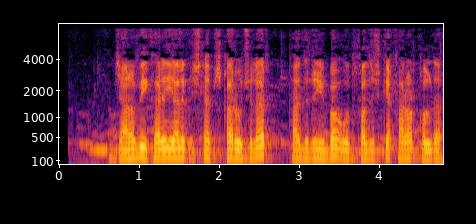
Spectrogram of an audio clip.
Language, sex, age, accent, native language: Uzbek, male, 25-34, Qashqadaryo, Uzbek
